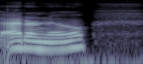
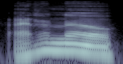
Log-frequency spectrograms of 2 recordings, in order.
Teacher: the don't and know just merge. >> So becoming aware of this linking is really important for understanding and for sounding more natural yourself.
